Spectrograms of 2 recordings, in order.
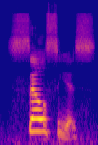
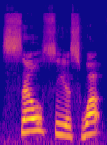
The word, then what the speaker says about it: Celsius: 이때 이 C 발음은 더블 S 발음이죠. shell 아니고 cell. 써 할 때 그 S. Celsius.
